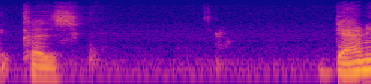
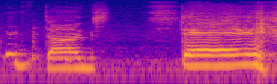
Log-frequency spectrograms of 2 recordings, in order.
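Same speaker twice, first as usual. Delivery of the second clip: high, loud yell landing on dead; super loud scream; 10 semitones higher, 6 dB louder, slower than usual. Retold or imitated. Gamer yelling at Danny in the Discord, high loud scream. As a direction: belt the last word out. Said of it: "Super loud".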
